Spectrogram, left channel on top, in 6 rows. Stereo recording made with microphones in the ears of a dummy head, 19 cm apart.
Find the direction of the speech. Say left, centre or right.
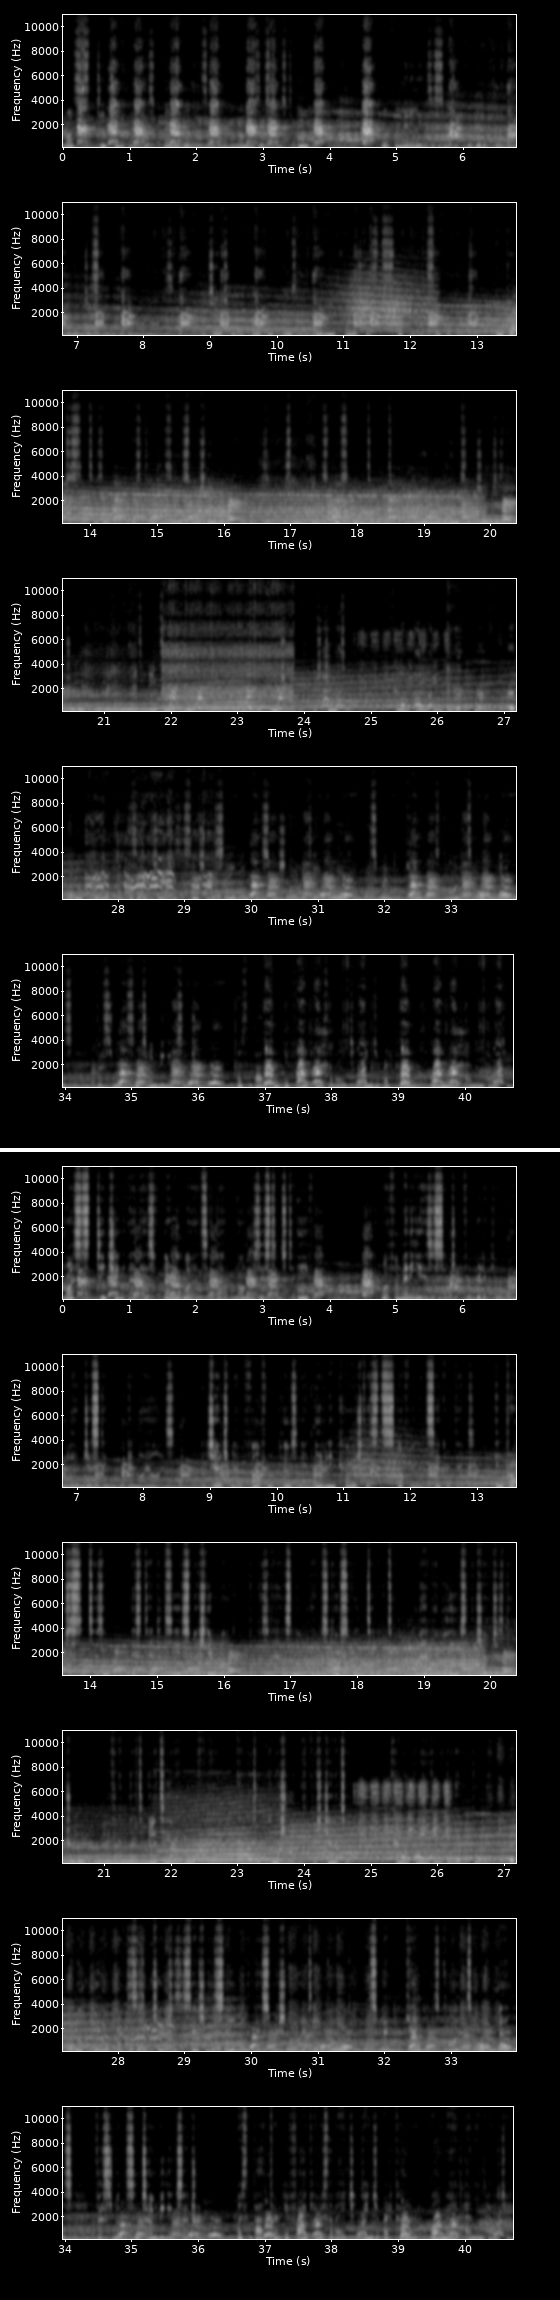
right.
